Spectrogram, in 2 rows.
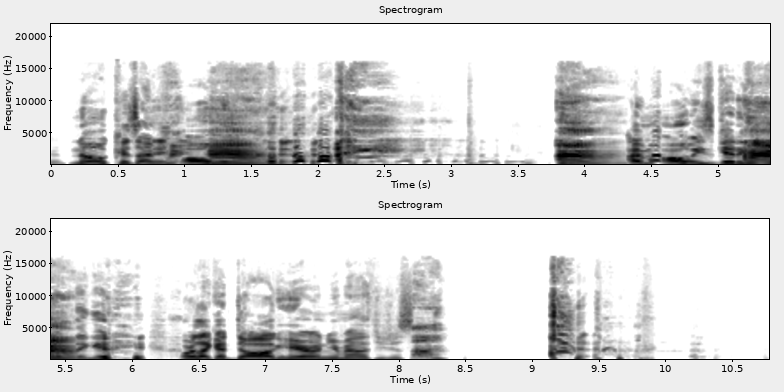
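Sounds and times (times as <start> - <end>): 
speech: 0.0 - 2.4, 3.9 - 8.4, 9.3 - 9.9
laughter: 0.8 - 6.1
faint breathy sounds: 3.7 - 4.4
person coughing raspily: 5.2 - 6.0, 9.2 - 10.5.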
